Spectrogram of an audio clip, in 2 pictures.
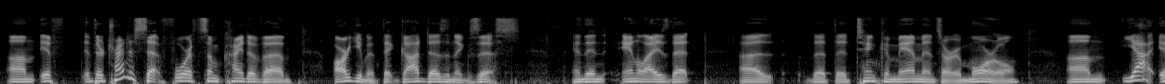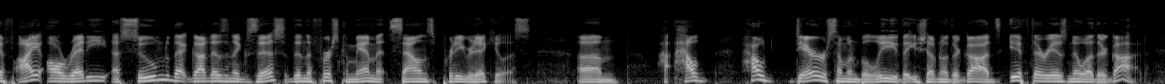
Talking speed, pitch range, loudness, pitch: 165 wpm, 110-145 Hz, -24 LUFS, 125 Hz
